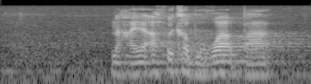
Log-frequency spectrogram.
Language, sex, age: Southern Sotho, male, 20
